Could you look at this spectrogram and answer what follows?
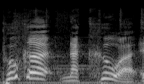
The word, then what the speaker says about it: Puka Nacua: Puka Nacua, is that how I say his name, Connor? – Yes.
